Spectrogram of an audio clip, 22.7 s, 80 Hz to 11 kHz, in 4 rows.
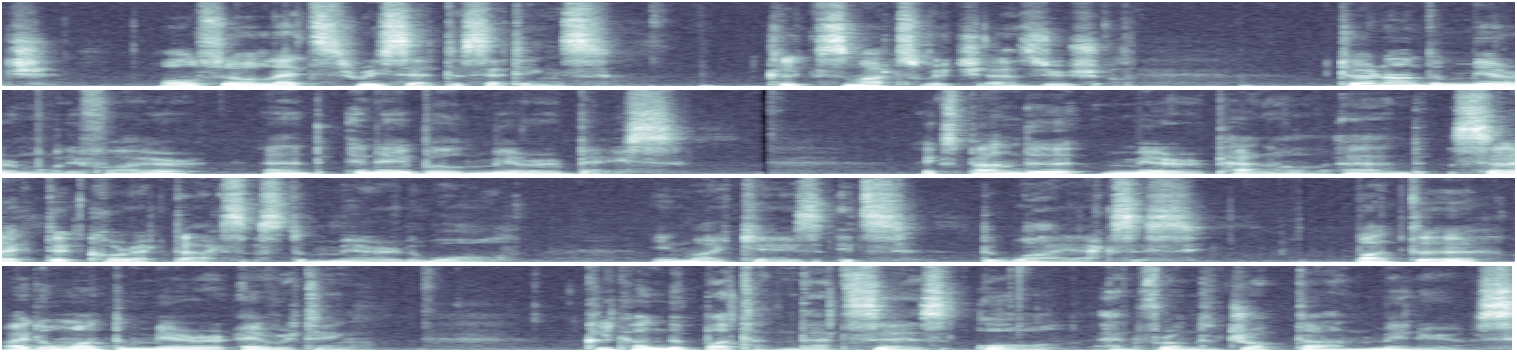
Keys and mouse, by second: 0.2 k, 1.3-2.3 drag, 14.4-21.1 drag, 22.5-22.6 middle drag.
